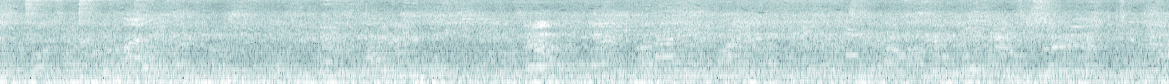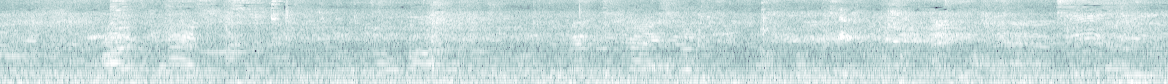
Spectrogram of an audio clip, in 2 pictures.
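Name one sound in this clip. A crowd of people chatter nearby outdoors, with many overlapping voices.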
